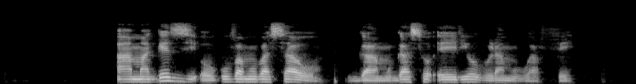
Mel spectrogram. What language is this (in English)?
Ganda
